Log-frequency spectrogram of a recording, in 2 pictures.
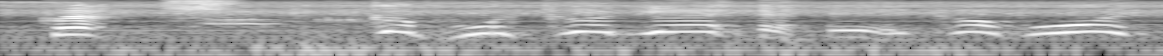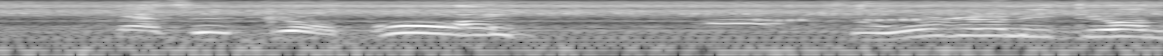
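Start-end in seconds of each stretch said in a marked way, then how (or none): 0.1-4.2 higher, cheerful praise; happy dog praise. Real, not acted. Trainer rewarding Prince after the click, high and excited. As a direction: lift your voice to reward him.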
